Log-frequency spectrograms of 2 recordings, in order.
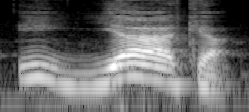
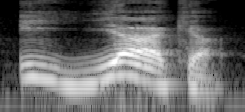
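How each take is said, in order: Both takes have the same delivery.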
